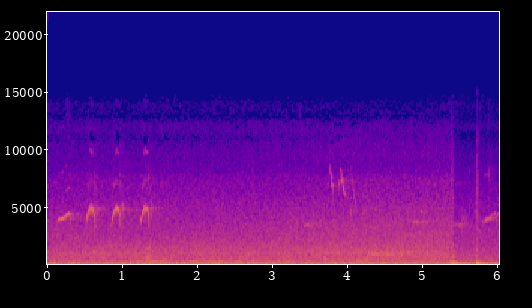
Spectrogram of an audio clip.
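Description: A small bird chirping: three quick arched chirps about half a second apart near the start and a fainter, higher call about four seconds in, over a steady outdoor hiss. Background music begins just before the end.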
